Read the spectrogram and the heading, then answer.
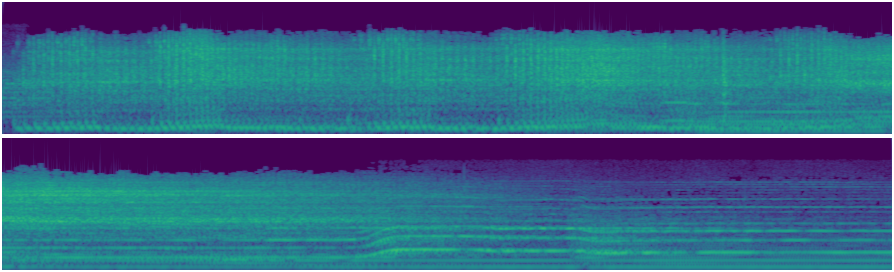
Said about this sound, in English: How did you decide to get in the screeching wheels and the motorcycle revving up, all the sound effects? Why did you decide to put it in?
